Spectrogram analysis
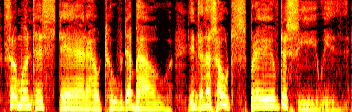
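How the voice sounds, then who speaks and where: A crusty old captain for a video game, roguish and grumbling. The voice is heavily gravelled and very hoarse. It swings widely in pitch through theatrical, salty sailor talk. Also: male voice, dry recording, studio quality, full character voice. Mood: lusty, wistful. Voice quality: gravelly, raspy. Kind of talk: video game character acting.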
